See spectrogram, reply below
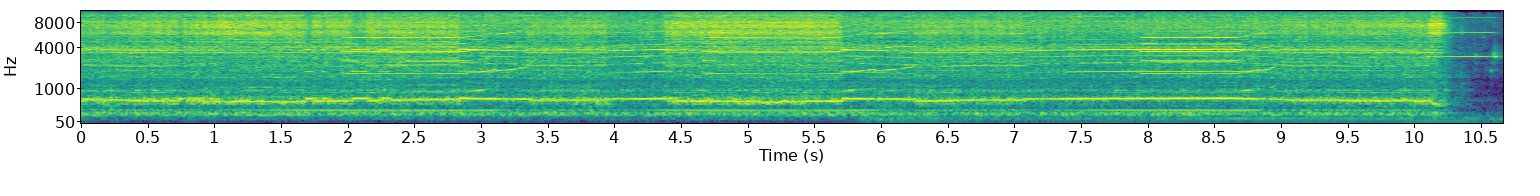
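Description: Steady fast buzzing chatter with a clear sustained tone, even and unbroken throughout; healthy injectors cracking and spraying consistently.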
